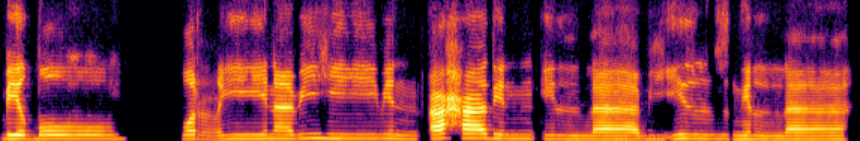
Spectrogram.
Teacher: Huruf dotnya kurang panjang ya. Huruf dotnya 6 harokat.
